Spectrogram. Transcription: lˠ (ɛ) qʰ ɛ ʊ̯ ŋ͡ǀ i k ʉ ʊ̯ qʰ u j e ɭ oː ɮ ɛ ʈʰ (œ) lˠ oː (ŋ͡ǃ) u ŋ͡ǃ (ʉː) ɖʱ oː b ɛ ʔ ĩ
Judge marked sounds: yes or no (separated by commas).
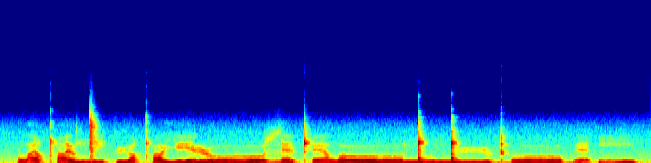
yes, no, yes, yes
